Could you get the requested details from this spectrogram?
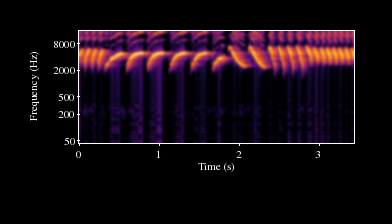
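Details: Canary singing to coax other canaries into song: a run of slurred high whistles dropping in pitch, repeated about five times a second, then a quickening buzzy trill of short notes.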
